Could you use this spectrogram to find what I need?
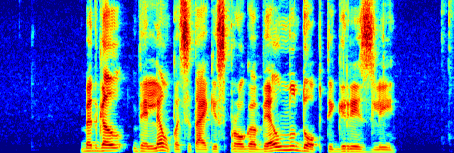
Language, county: Lithuanian, Vilnius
